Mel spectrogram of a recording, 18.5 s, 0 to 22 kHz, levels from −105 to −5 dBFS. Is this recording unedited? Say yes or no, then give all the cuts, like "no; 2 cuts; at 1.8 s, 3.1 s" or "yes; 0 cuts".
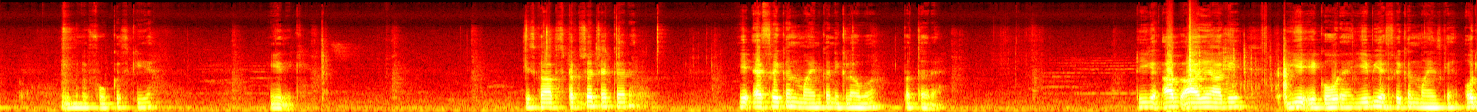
yes; 0 cuts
